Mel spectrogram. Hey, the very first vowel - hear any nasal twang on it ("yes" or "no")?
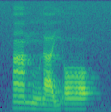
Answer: yes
